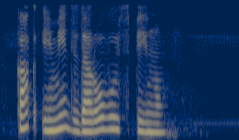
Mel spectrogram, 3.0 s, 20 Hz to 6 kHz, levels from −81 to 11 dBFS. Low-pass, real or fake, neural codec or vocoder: 5.4 kHz; real; none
